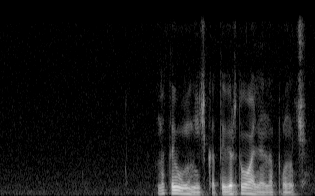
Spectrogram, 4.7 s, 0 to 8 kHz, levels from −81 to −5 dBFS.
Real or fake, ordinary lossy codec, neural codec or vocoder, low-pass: real; none; none; 7.2 kHz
